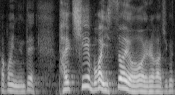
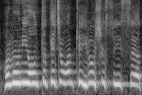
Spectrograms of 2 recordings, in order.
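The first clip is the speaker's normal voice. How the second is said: very high, loud falsetto whimper; daughter-in-law pleading with her mother-in-law in mock tears; mock tearful plea; 7 dB louder than usual. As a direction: whine it like a teary daughter-in-law. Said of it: "눈물요".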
